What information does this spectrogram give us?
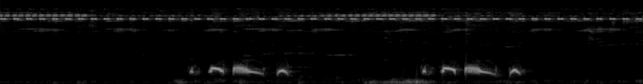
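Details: Red junglefowl used as a decoy, crowing to lure wild junglefowl in rainy weather; two brisk four-note crows, each about a second and a half long, separated by quiet with faint low rumbling.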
